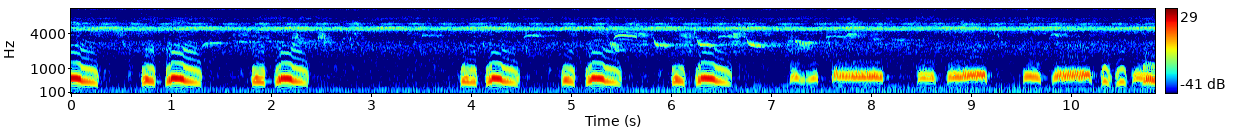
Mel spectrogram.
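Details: Spotted dove (terkukur) cooing, a recording used to stimulate breeding drive: paired two-part hooting coos, a short note then a longer bending one, repeated about once a second, followed by steadier higher tonal notes near the end; low hum underneath.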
